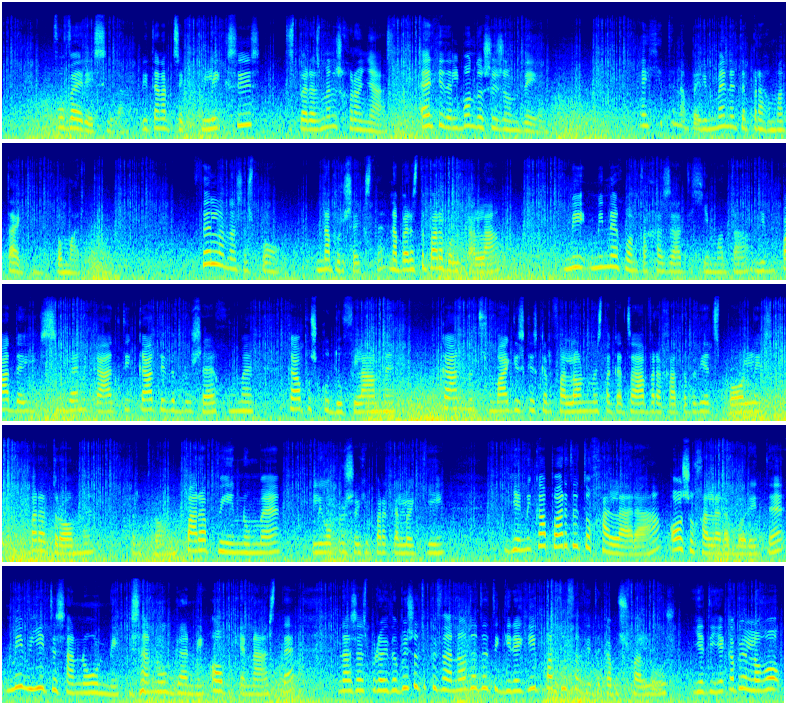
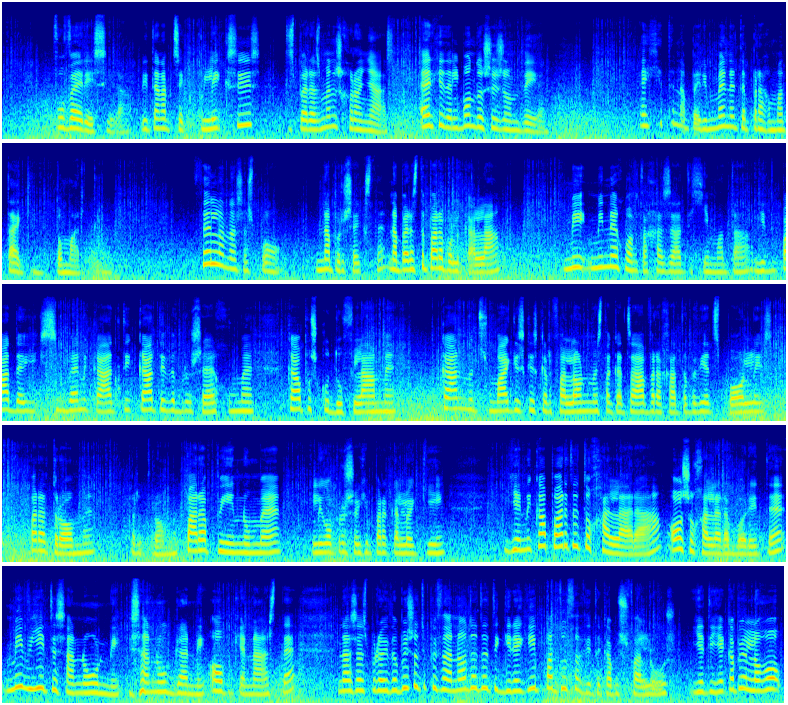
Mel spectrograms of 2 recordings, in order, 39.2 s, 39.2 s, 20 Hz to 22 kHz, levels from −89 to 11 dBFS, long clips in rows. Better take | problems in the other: second | wind noise on the microphone; heavy; 9 dB below the speech; occasional gusts in the second

